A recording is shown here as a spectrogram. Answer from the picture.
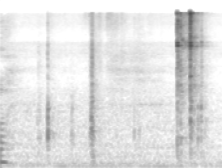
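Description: A few light, sharp clicks about half a second apart, then a quick cluster of sharper metallic clicks near the end: small metal parts or tools being handled.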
